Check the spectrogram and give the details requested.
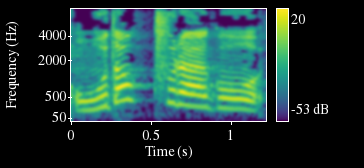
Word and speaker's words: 오덕후: 혹시 오덕후라고 들어보셨는지요? 이 특정 분야에 열중하는 사람을 가리키는 일본어 오타쿠를 한국식으로 발음한 건데 네.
